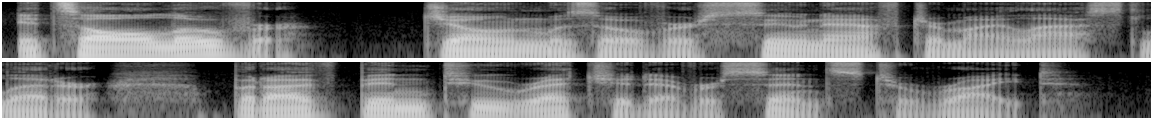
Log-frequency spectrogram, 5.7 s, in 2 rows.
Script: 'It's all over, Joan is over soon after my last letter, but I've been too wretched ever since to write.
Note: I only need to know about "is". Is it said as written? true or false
false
